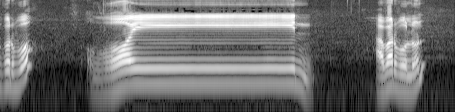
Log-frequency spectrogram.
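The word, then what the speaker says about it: غ: দ্বিতীয়টা উচ্চারণ করব গইন। আবার বলুন গইন।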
